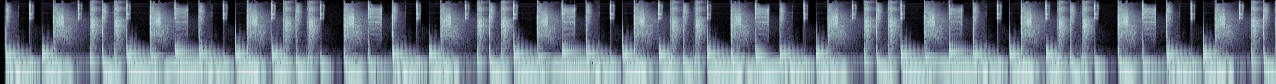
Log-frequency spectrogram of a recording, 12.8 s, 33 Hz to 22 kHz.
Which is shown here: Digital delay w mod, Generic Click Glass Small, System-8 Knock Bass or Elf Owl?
System-8 Knock Bass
